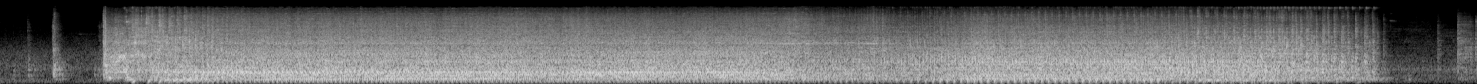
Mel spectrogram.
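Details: 1998 Briggs & Stratton V-twin that bogs at full throttle but starts and idles fine, with one plug clean and cold: it holds a steady, even beat at fixed throttle during a spark check. Both cylinders get spark, so ignition is fine; cause still unknown.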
